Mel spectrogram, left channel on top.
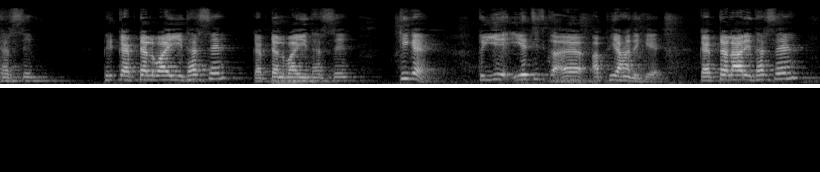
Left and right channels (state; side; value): silent; right; digital silence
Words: से, फिर कैपिटल वाई इधर से, कैपिटल वाई इधर से। ठीक है, तो ये चीज अब यहां देखिए कैपिटल आर इधर से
